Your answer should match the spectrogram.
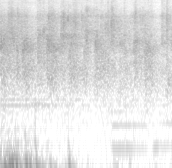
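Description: Congregation clapping and applauding, dying away about a second in.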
